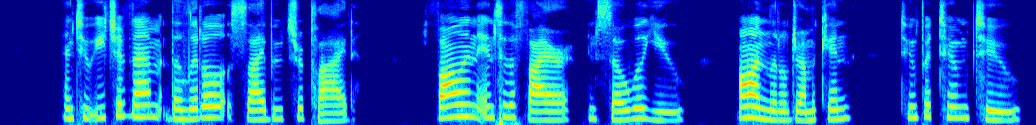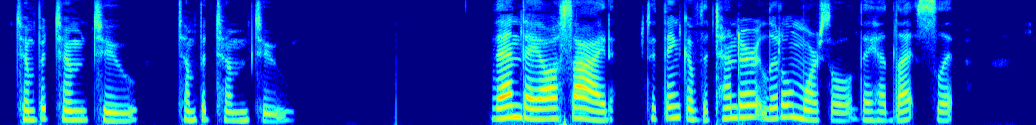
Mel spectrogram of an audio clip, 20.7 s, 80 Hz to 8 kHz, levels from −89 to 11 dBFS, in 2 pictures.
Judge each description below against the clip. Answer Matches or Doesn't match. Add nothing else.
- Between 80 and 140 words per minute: Matches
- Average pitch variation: Matches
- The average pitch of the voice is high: Matches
